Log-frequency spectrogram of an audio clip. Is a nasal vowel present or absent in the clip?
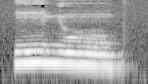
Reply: present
